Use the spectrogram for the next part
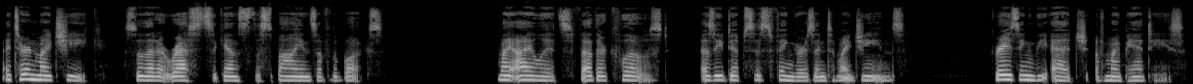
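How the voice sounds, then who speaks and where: A woman reading a first-person romance audiobook in a slow, intimate way. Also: mid-range voice, little pitch movement, creaky, no room sound, clean studio sound. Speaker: audiobook narrator.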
